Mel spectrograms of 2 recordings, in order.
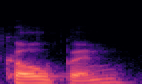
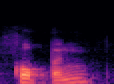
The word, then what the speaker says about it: kopen: buy, and it's pronounced kopen, not koppen, because the O is followed by a P and then an E.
